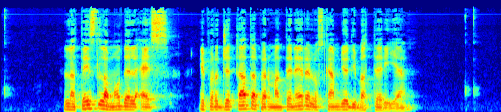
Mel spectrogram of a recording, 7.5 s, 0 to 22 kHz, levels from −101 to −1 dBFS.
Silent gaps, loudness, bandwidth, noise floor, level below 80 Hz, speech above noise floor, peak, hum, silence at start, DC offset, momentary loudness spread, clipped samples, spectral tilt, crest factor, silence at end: none; -19 LUFS; 16.5 kHz; -72 dBFS; -52 dBFS; 53 dB; -2 dBFS; none; 0.95 s; under 0.1%; 9 LU; under 0.1%; -4 dB/octave; 18 dB; 1.35 s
